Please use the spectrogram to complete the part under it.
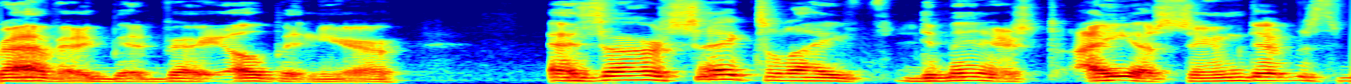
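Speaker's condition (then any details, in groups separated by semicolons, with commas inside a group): Friedreich's ataxia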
